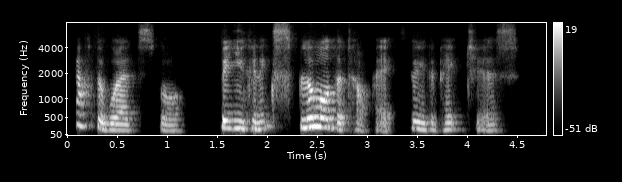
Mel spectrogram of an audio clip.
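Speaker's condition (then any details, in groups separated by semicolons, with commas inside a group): No condition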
